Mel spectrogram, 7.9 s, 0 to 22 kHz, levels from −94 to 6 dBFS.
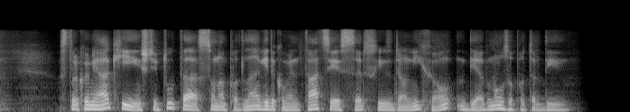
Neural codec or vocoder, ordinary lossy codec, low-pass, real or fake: codec, 16 kHz, about 1 kbps, DyCAST, with the encoder's durations; none; 7.2 kHz; fake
